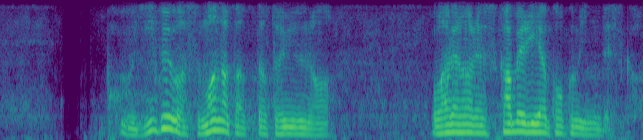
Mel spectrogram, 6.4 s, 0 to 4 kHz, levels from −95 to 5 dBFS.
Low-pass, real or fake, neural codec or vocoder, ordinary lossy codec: 3.6 kHz; fake; codec, 16 kHz, 4.8 kbps, FACodec; Opus, 32 kbps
